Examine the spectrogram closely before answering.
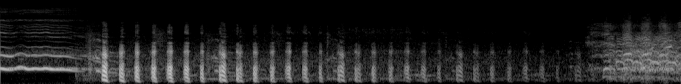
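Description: A man sobs loudly.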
